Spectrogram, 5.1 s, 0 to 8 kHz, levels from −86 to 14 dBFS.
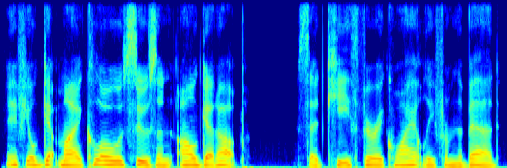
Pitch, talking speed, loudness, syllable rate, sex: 170 Hz, 190 wpm, -16 LUFS, 4.6 syllables/s, female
